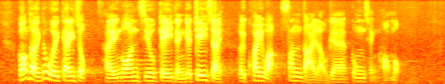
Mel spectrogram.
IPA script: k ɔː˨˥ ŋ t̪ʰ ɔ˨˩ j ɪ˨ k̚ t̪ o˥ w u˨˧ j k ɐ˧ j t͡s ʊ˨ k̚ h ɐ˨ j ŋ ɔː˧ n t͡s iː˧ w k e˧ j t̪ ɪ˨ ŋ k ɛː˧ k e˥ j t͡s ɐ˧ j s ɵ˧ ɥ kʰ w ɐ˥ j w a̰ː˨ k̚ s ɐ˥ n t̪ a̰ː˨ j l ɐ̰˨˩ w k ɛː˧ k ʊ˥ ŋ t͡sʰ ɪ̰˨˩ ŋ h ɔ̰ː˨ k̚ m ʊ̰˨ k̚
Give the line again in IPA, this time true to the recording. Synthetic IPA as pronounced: k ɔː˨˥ ŋ t̪ʰ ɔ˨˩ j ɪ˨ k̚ t̪ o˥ w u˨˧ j k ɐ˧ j t͡s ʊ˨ k̚ h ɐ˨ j ŋ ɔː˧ n t͡s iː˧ w k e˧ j t̪ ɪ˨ ŋ k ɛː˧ k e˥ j t͡s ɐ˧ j h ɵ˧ ɥ kʰ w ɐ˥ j w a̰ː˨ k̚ s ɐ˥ n t̪ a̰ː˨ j l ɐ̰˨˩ w k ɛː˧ k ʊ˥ ŋ t͡sʰ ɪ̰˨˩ ŋ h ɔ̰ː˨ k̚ m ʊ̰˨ k̚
